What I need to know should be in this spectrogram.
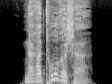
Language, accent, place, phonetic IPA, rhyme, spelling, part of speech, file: German, Germany, Berlin, [naʁaˈtoːʁɪʃɐ], -oːʁɪʃɐ, narratorischer, adjective, De-narratorischer.ogg
- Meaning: inflection of narratorisch: 1. strong/mixed nominative masculine singular 2. strong genitive/dative feminine singular 3. strong genitive plural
